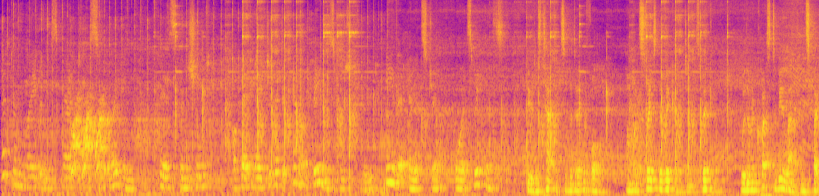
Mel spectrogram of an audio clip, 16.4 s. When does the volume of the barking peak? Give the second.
2 s.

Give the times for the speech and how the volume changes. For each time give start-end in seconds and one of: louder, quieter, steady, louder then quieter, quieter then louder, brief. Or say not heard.
0.0-16.3 louder.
